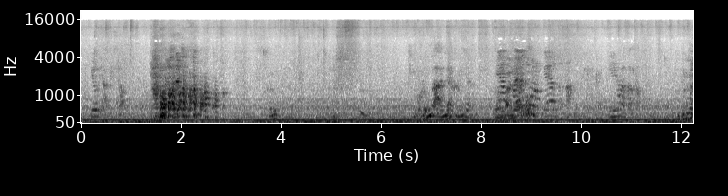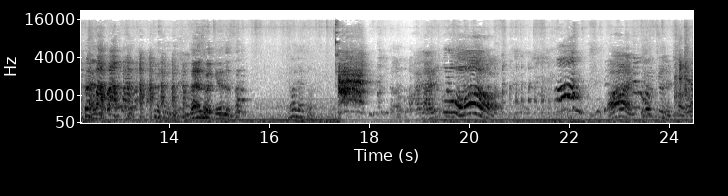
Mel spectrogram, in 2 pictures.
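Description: Young women chat and laugh at a table, heard through a microphone.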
